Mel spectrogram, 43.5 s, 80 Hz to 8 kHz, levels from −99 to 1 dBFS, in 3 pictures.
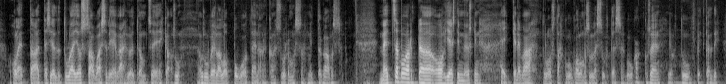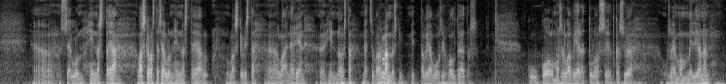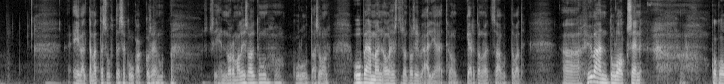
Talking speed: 105 wpm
